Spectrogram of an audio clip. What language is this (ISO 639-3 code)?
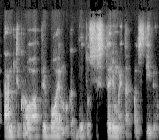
lit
